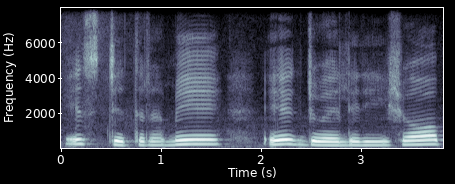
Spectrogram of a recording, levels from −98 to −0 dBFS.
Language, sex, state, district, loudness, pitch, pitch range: Hindi, female, Madhya Pradesh, Bhopal, -13 LUFS, 225 Hz, 195-250 Hz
